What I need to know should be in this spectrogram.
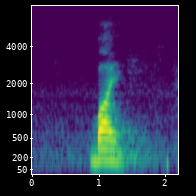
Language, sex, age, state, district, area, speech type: Hindi, male, 18-30, Madhya Pradesh, Hoshangabad, urban, read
